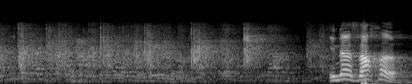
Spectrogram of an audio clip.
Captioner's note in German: Beifall bei der SPD und der LINKEN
